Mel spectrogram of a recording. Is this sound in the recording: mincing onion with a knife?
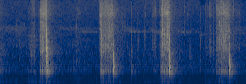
yes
